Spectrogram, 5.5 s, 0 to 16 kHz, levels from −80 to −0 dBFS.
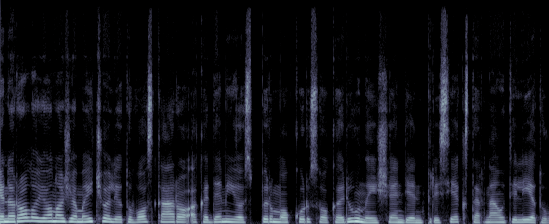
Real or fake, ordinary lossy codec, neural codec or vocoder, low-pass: real; Opus, 32 kbps; none; 14.4 kHz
